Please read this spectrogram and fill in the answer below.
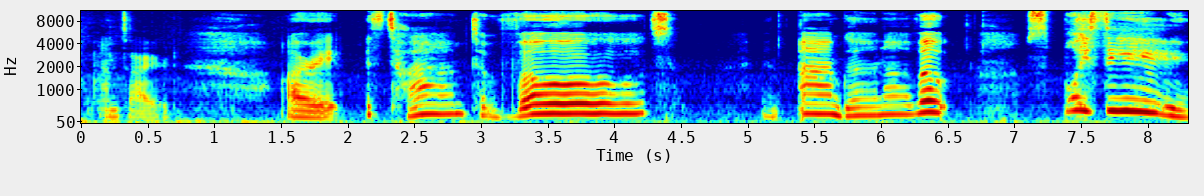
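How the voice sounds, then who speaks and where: Speaking very slowly with long, frequent pauses, a woman with an American accent uses a high pitch, lively intonation and big swings in loudness. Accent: slight southern accent, sometimes comes out. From Texas. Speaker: youtuber reacting to music. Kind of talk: casual reaction commentary. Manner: halting.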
